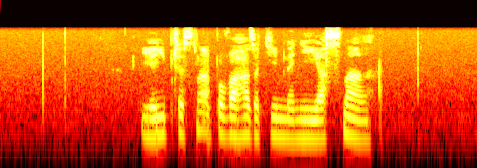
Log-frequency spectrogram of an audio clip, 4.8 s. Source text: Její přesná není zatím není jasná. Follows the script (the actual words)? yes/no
no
